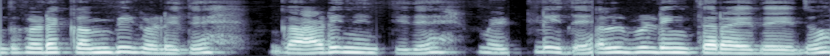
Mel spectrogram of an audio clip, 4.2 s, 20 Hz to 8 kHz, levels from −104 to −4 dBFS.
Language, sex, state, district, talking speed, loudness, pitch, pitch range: Kannada, female, Karnataka, Bijapur, 175 wpm, -16 LUFS, 225 Hz, 210-240 Hz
